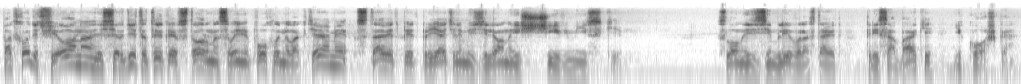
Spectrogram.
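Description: A man's voice: lowish voice, animated, a little slow. A man reading literary narration as the storyteller of a radio play.

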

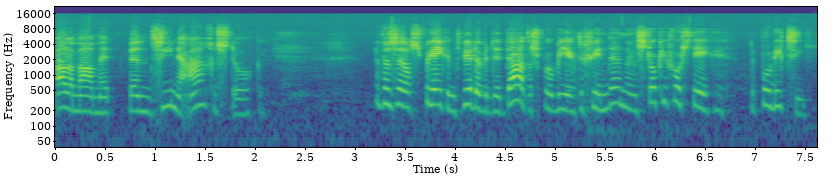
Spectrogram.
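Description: A woman acting a brisk, persistent policewoman in a radio drama, firm and probing as she questions people. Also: medium pitch, lightly acted. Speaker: police officer.

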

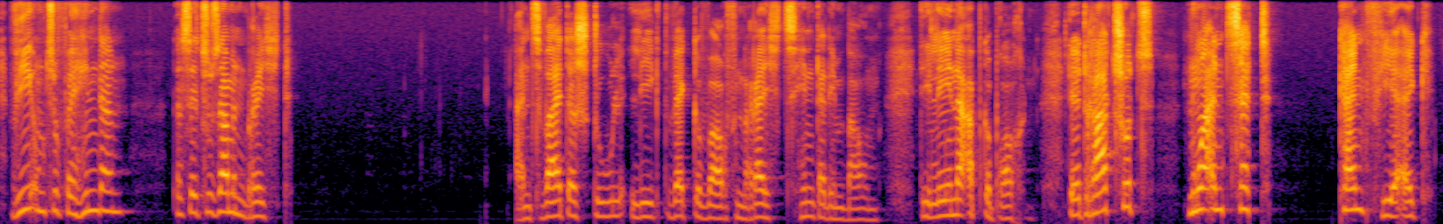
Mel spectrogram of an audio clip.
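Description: A woman reading literary narration for a radio play in deliberate, measured phrases with pauses. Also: medium pitch, a little mellow.

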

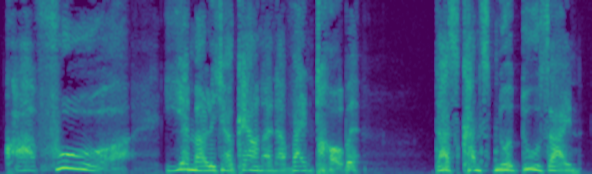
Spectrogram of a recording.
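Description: A woman's voice: low voice, big pitch swings, slow pace, vocal fry, husky, pitched below the performer's own voice, heavily acted. A woman voicing a huge, cruel male djinn in a storybook reading, bellowing, growling and mocking. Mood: enraged, roaring.

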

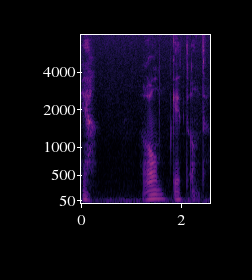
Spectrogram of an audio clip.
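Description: An actor playing a middle-aged Roman emperor in a German radio play, weary and coolly ironic, with a deliberate delivery. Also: male voice, a bass voice, steady tone, mellow, slightly rough, heavily acted. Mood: calm, final. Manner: deliberate, unruffled, declarative.

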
